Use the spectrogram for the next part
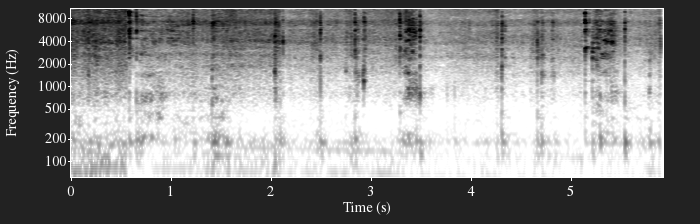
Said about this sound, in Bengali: এগুলো খুব ভালো করে আমি কষিয়ে নেব, একেবারে যেন দলা পাকিয়ে যায় সেইভাবে করে এটাকে কষতে হবে।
